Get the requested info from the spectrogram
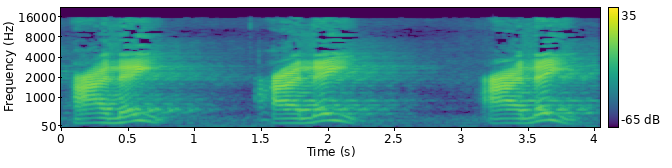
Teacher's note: یا ساکن سے پہلے زبر ہے تو یا کو جو ہے سافٹ کے ساتھ ساتھ بغیر کھینچے پڑھیں گے. انداز ہمارا سافٹ ہوگا اور یہ ہے کہ کھینچے بغیر پڑھیں گے. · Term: حروف لین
